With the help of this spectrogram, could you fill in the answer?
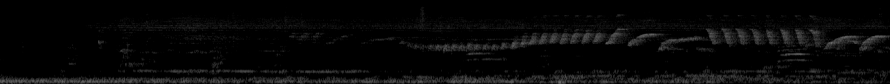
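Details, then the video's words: White-rumped shama singing: after a quiet start, rapid high trills of repeated notes build up and continue to the end, set against steady background hiss and a low hum. "Kicau Murai Batu"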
